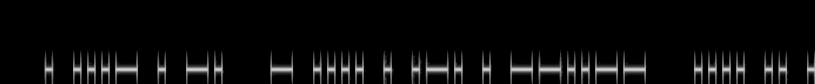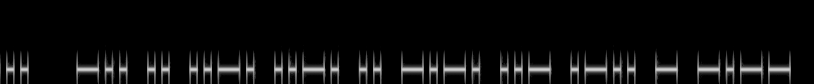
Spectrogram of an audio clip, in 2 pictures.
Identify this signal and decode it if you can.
Morse code, heard as a keyed tone, about 17 wpm, 700 Hz. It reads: EVEN THERE, HIS DIFFICULTY
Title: Sentences from Top 1500 Words 17wpm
